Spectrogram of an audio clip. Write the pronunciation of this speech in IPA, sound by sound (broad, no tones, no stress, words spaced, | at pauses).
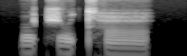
ʊt͡ʃʊ cʰæ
